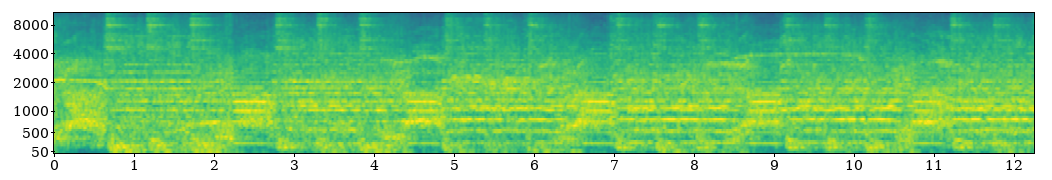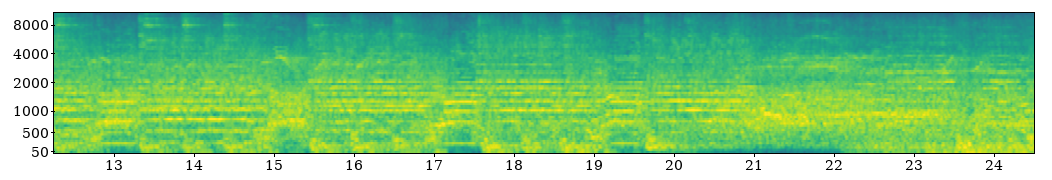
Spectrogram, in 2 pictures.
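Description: Arena crowd cheering and chanting together with music, a steady, unbroken din.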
